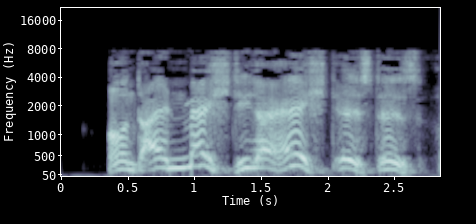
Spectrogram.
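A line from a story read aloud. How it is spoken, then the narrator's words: Calling out. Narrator (German): rief er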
